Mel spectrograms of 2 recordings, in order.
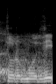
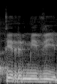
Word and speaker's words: Tirmidzi: riwayatkan oleh Al Imam turmudzi bisa turmudzi bisa Tirmidzi bacanya dan diriwayatkan oleh Al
